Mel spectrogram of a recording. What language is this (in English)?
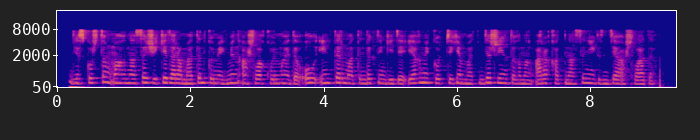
Kazakh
